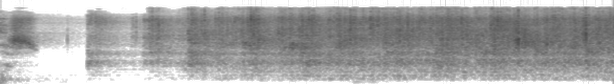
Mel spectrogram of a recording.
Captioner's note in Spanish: aplauso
